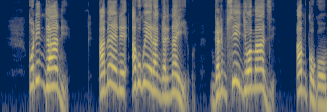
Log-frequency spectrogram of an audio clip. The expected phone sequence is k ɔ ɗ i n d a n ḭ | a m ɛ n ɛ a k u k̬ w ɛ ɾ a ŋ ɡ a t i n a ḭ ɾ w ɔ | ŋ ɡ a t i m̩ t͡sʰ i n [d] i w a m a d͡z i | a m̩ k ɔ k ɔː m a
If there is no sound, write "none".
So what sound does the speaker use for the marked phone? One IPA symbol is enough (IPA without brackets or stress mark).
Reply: d͡ʒ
